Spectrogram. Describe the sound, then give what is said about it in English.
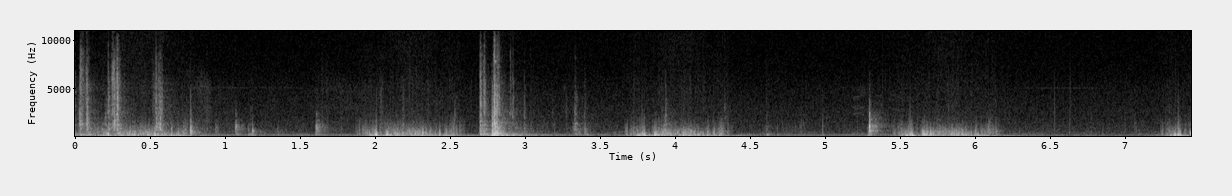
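A door opens with a series of clunks, rattles and thuds spread over several seconds, like someone pushing it open and stepping inside. No one speaks. Police open an unlocked door and walk in. “The door's unlocked. Walk in.”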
